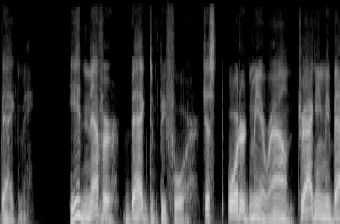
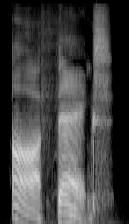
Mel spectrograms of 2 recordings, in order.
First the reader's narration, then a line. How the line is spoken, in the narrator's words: sneered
